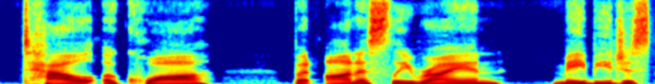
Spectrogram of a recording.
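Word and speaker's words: Tahlequah: It's something like Tala Aqua.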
